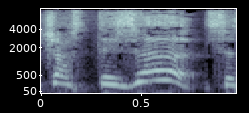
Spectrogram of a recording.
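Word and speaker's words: just deserts: Can you spell it? – D. Yeah. E. – Yeah. – S E R T S. – Well, that's just desserts. – No, it's not. – Don't tell me you knew this already. – Because of what you deserve, rather than you don't deserve. – I didn't know this. I thought it was just desserts, as in Knickerbocker Glories. – Wow. – Why would it not be? It's pronounced just desserts.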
